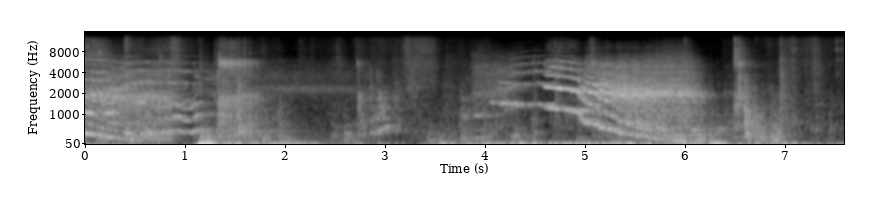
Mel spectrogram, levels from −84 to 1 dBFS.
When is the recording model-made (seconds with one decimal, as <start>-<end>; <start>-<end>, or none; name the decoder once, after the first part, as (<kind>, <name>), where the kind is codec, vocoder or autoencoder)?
1.4-4.6 (vocoder, Vocos)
